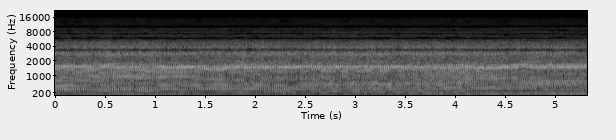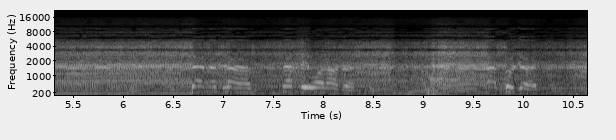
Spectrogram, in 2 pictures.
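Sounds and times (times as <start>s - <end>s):
race car engine revving at high revs: 0.0s - 10.6s
speech: 7.7s - 10.6s.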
